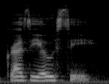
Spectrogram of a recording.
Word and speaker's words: Graziosi: Is his last name Grigetsky? Is that how you say his last name? Graziosi? Is that it? I always say his name wrong. Graziosi. I have it right in front of me.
